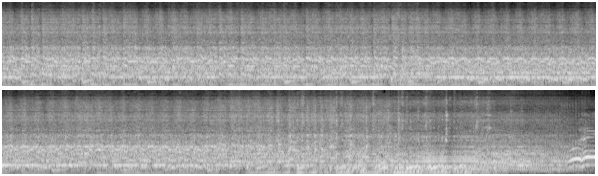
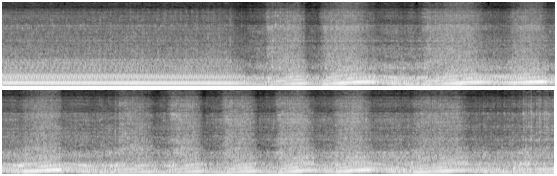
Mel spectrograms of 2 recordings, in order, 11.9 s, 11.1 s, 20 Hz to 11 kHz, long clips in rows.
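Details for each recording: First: 1955 Ford Zephyr, 46 years off the road, after tapping stuck valves free: long steady cranking drone ending in rising wavering pitch as engine catches and ticks over; sticking valves had prevented starting. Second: 1955 Ford Zephyr six, 46 years off road: smooth idle with repeated quick throttle blips rising and falling cleanly back to even tickover, no heavy smoke; normal running.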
